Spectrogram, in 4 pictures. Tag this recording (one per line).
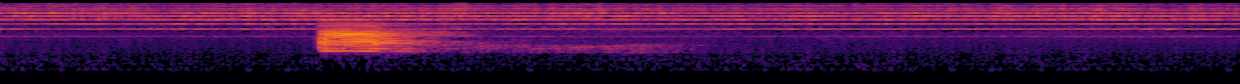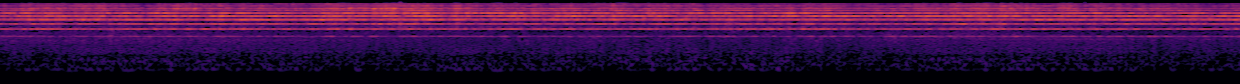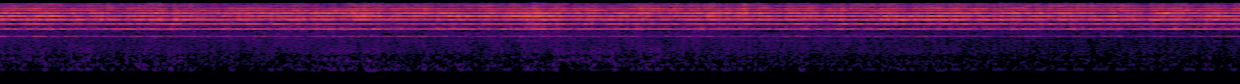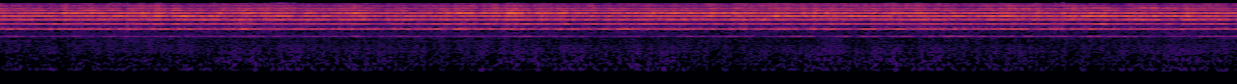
alarm
break-in
burglar-alarm
police-siren
riot
robbery
store-alarm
